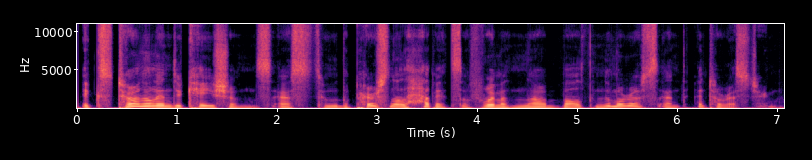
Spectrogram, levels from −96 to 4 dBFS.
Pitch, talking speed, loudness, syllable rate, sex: 145 Hz, 120 wpm, -19 LUFS, 4.3 syllables/s, male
